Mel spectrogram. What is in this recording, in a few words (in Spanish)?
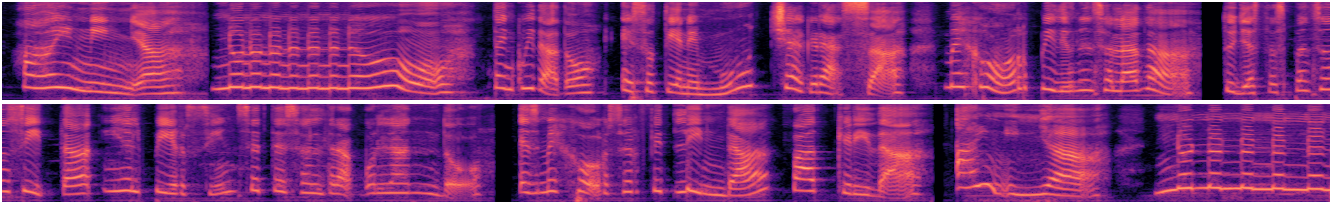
chica fila voz; personajes chica carton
